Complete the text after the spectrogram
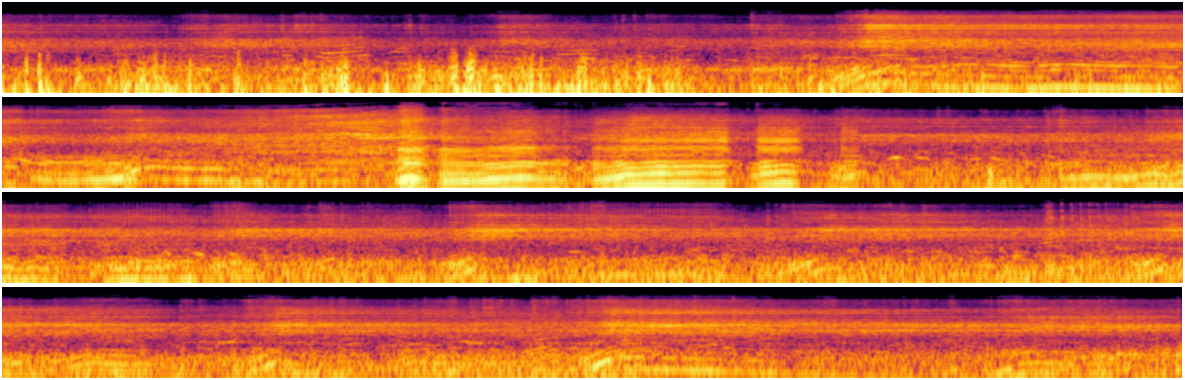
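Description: Dirt bike engines rev and roar, rising and falling in pitch.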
